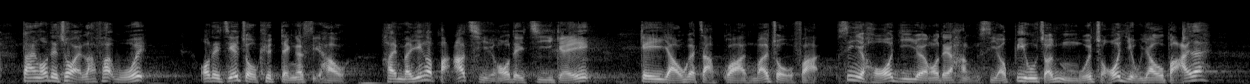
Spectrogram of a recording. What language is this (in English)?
Cantonese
